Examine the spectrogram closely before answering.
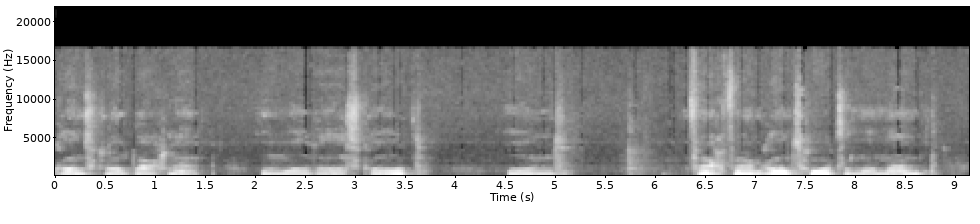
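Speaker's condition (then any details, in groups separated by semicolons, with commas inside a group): ALS; reduced air makes talking effortful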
